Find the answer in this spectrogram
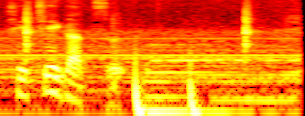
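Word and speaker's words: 七月: siici nah dalam bulan kita pakainya siici makanya menjadi si Gatsu bulan Agustus atau bulan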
